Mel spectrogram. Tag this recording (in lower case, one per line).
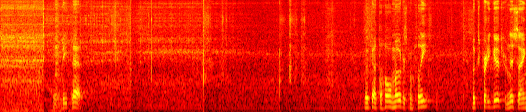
speech
engine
